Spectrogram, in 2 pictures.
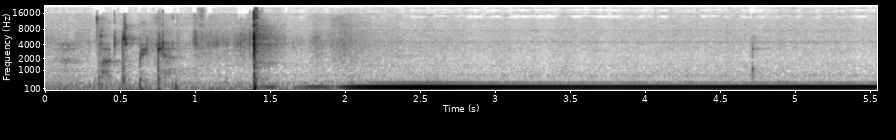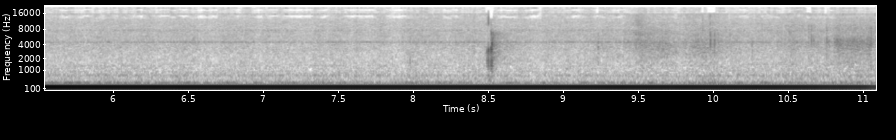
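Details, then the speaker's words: Roleplayed ear exam for clogged ears: tuning fork struck, pure steady hum slowly fading while patient reports when sound stops; simulated bedside tuning fork hearing test. "I have this tuning fork. I need you to just let me know when the sound stops, okay? I'm going to hit this and it's going to make this sound, okay?"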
